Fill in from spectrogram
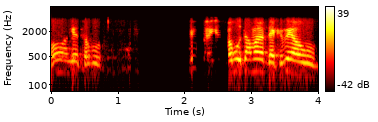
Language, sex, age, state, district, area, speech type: Odia, male, 60+, Odisha, Bargarh, urban, conversation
